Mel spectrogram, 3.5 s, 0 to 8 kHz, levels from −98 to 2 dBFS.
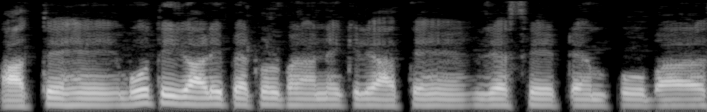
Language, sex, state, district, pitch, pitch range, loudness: Hindi, male, Bihar, Araria, 125 Hz, 120-130 Hz, -23 LUFS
